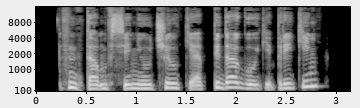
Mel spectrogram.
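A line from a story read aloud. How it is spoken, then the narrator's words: Chuckling at own joke. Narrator (Russian): хохотнул над собственной шуткой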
